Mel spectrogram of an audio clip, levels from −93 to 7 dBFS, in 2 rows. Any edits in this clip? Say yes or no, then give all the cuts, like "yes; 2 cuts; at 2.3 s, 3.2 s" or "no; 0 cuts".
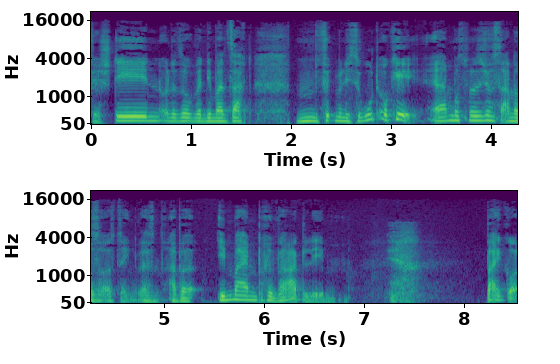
no; 0 cuts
